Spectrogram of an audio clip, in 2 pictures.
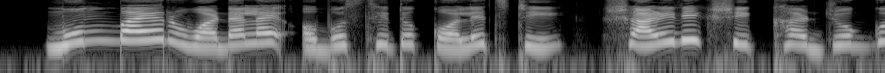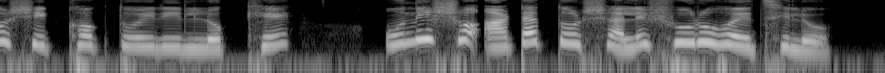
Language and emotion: Bengali, neutral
